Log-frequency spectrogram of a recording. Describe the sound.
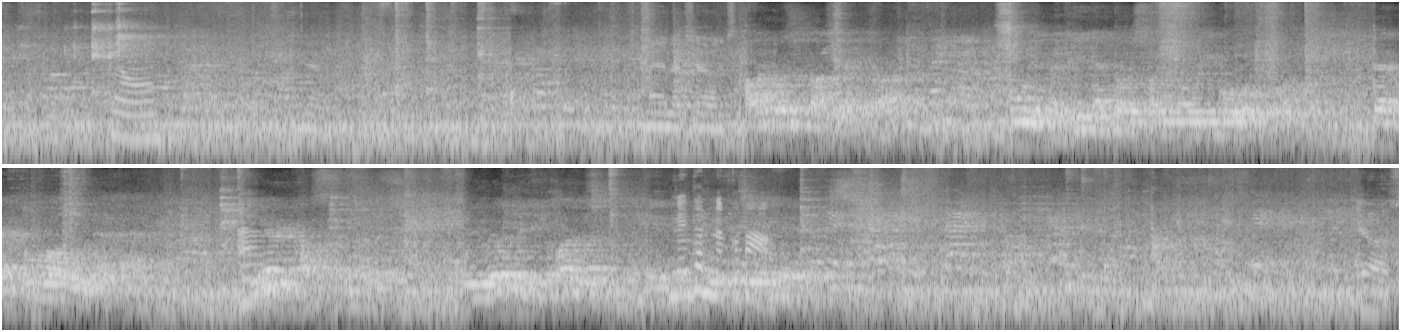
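Busy indoor market hall ambience with a steady murmur of many voices, punctuated by frequent light clinks of dishes, glasses and cutlery scattered throughout.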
